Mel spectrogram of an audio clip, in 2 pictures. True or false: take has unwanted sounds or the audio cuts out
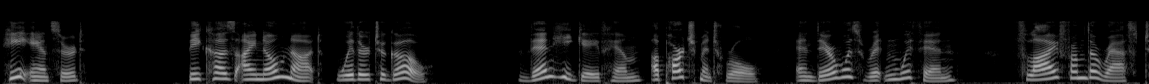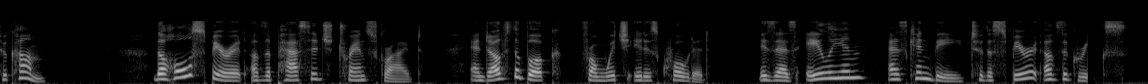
true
